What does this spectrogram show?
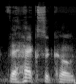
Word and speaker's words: HEXACO: Oh, it's the Hexaco test. It's it's spelled Hexaco like Texaco with an H.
